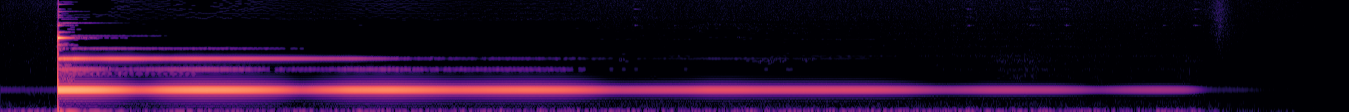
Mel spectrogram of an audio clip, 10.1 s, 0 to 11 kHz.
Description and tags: DS.Clink.09.3
Hit that lid!!
chime, clink, hit, lid, metal, reverb, sound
